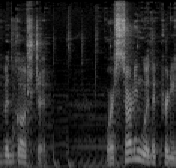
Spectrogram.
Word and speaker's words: Bydgoszczy: You can also see the infamous SZCZ cluster, but it's nothing more than a combination of sz followed by ch.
